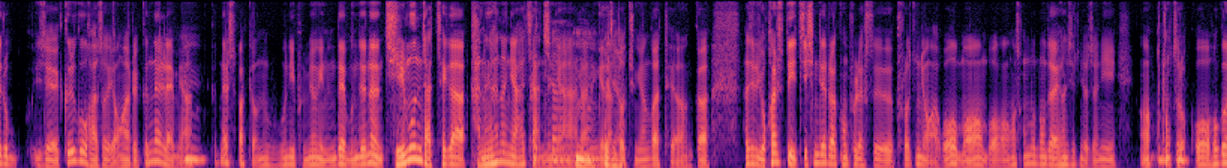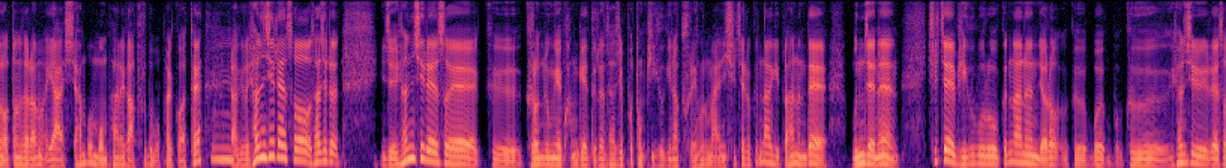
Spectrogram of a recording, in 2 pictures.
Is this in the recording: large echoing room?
no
